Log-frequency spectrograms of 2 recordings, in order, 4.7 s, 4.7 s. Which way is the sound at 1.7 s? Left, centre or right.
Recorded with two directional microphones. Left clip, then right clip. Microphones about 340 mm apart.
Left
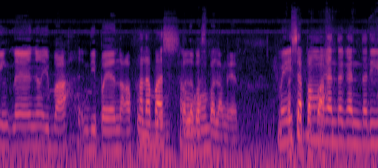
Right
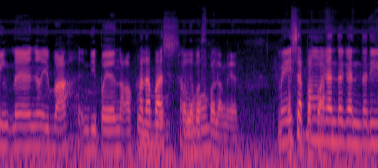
Centre.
